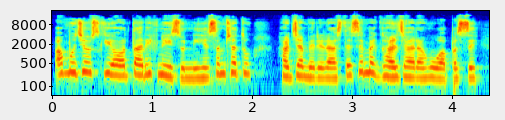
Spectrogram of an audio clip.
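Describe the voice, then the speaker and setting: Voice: medium pitch, fast talker, a little mellow, lightly acted. A performer voicing a jealous young husband in a cartoon, sulky and complaining that no one praises him. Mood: irritated. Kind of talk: cartoon voice acting.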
